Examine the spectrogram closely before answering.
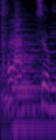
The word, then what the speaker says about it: Clacton: And in the little parlour where the ladies sit and chat, we've got Clacton with the accent on the clack.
